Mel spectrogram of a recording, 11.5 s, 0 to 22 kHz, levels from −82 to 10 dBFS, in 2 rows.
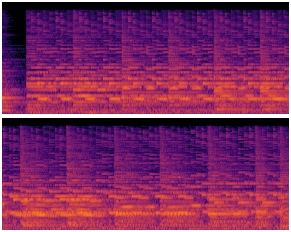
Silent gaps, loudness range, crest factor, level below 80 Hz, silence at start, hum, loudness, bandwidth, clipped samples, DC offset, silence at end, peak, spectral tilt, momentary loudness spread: none; 2 LU; 14 dB; -40 dBFS; 0 s; none; -21 LUFS; 16.5 kHz; under 0.1%; under 0.1%; 0 s; -8 dBFS; -4 dB/octave; 4 LU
